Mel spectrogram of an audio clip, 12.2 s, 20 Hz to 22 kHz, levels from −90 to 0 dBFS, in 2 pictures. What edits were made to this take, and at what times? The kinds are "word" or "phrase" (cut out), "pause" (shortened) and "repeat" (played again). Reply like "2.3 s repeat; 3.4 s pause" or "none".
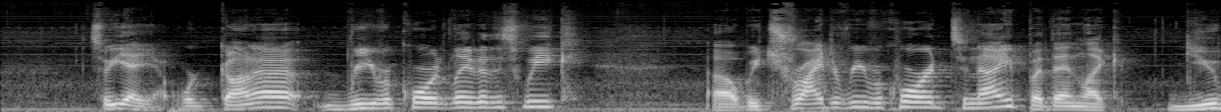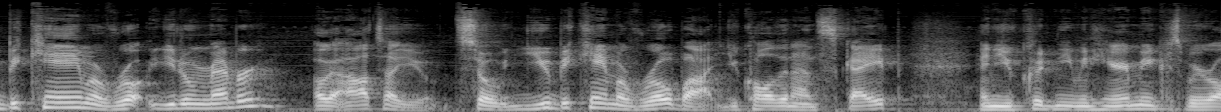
none

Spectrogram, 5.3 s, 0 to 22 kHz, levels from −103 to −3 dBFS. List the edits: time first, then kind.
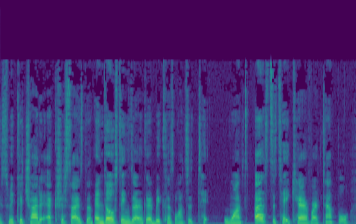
1.4 s word; 2.1 s word; 2.6 s word

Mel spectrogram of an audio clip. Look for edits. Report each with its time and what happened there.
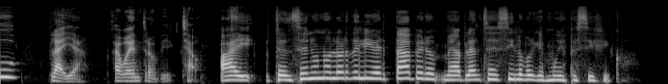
2.1 s pause; 4.3 s word

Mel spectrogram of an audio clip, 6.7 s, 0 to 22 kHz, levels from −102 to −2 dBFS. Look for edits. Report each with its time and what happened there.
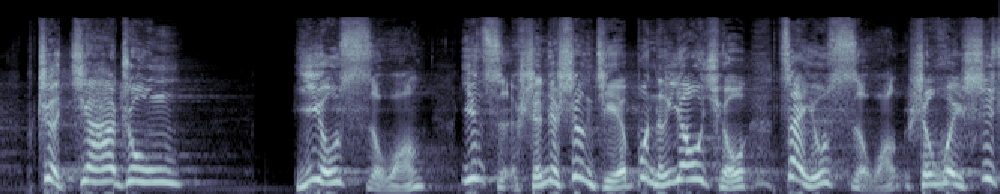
none

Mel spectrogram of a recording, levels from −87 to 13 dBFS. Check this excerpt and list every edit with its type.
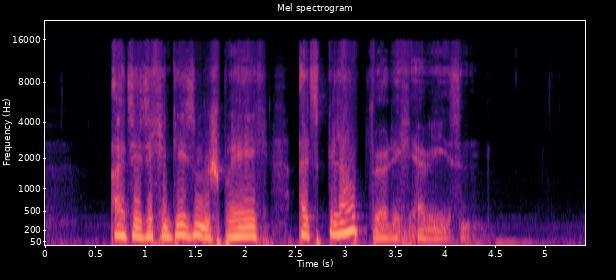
none

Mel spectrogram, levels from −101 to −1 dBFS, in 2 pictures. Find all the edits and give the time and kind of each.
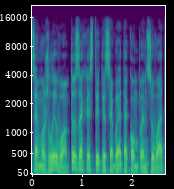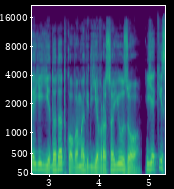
3.7 s word

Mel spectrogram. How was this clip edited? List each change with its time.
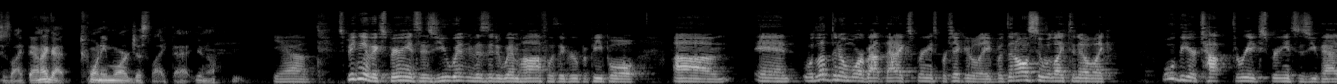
none

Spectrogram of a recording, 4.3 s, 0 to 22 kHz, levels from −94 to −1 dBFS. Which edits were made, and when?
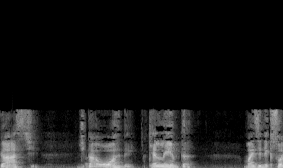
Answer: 1.3 s word; 2.1 s pause

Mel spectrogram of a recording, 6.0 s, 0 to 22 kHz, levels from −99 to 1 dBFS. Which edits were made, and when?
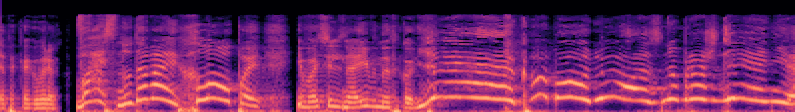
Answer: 2.6 s phrase

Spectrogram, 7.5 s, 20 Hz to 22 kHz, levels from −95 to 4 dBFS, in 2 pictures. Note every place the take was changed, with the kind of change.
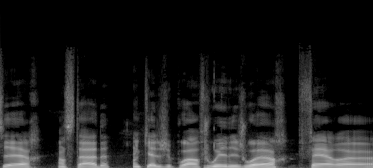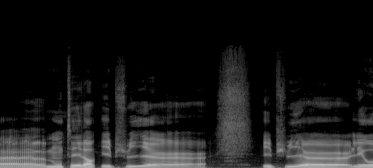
1.3 s word; 2.0 s word; 2.4 s word; 3.0 s word; 4.7 s word

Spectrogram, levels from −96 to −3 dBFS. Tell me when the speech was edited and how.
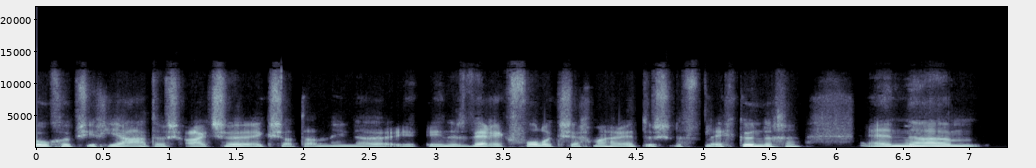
6.1 s pause

